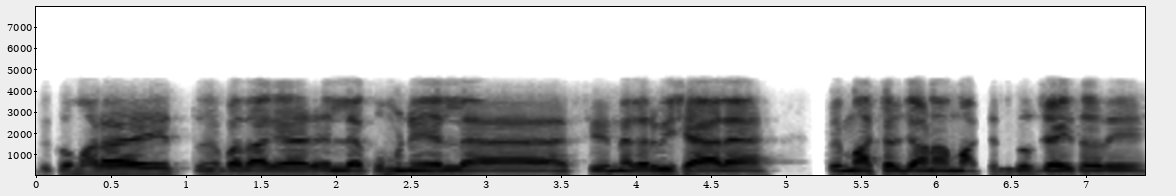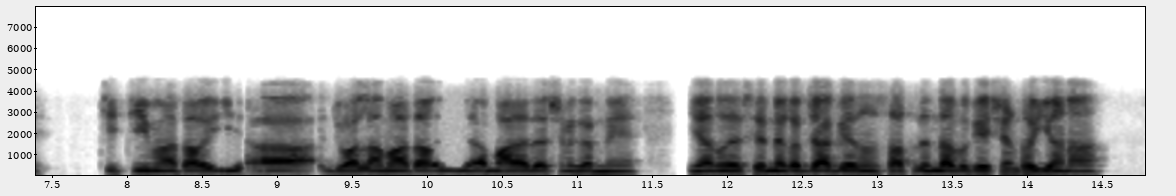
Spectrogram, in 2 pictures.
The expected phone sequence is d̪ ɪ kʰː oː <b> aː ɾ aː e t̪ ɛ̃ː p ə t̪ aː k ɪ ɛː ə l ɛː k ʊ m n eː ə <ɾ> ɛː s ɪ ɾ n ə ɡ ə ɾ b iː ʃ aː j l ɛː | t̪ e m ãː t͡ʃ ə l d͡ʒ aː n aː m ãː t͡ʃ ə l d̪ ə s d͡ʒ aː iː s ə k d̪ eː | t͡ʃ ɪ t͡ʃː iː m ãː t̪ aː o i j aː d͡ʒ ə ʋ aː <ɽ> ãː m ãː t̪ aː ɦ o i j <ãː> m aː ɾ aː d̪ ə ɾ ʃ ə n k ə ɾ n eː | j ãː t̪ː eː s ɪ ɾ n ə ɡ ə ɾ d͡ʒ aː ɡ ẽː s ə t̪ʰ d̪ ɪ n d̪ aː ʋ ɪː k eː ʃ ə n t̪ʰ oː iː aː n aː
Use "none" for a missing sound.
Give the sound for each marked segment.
m, l, l, aː

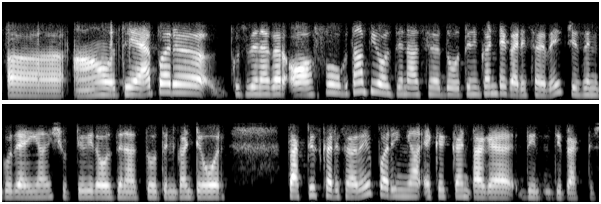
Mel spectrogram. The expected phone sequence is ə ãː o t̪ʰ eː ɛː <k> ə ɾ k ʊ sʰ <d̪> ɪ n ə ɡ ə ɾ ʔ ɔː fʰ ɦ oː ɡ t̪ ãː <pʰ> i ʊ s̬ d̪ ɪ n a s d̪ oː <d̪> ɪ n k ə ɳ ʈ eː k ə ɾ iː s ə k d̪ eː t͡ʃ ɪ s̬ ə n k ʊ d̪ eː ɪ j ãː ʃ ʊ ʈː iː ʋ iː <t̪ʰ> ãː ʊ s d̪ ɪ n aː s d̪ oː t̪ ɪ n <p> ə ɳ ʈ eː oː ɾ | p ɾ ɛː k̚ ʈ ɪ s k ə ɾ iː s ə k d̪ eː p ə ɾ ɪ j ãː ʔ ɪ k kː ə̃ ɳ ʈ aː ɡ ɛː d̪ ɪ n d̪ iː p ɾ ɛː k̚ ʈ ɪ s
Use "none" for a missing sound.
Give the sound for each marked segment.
p, d̪, p, t̪, t̪, k

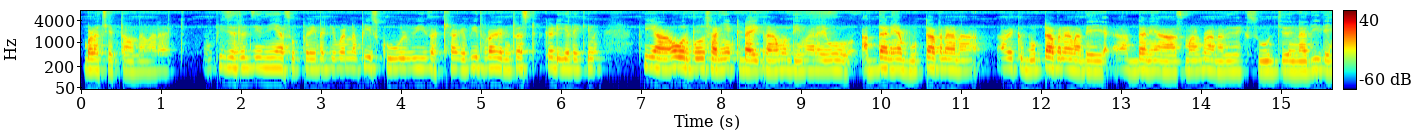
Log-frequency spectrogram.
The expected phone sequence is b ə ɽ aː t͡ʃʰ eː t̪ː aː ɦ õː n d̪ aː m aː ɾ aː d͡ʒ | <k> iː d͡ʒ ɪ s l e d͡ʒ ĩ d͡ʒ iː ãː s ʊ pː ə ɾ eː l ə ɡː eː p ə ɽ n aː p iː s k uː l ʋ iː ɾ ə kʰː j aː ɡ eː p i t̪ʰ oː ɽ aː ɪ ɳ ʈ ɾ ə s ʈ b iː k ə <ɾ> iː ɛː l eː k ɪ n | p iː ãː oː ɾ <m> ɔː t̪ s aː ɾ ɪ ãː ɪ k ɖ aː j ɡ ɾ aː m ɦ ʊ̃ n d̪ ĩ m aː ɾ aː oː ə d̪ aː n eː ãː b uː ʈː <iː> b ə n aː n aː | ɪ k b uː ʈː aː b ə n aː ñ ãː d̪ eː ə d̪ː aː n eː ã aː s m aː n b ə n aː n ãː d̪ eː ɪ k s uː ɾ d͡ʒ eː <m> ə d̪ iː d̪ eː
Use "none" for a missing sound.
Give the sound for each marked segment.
p, ɽ, b, aː, n

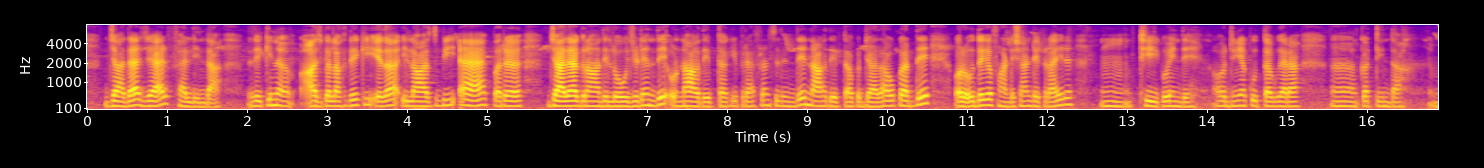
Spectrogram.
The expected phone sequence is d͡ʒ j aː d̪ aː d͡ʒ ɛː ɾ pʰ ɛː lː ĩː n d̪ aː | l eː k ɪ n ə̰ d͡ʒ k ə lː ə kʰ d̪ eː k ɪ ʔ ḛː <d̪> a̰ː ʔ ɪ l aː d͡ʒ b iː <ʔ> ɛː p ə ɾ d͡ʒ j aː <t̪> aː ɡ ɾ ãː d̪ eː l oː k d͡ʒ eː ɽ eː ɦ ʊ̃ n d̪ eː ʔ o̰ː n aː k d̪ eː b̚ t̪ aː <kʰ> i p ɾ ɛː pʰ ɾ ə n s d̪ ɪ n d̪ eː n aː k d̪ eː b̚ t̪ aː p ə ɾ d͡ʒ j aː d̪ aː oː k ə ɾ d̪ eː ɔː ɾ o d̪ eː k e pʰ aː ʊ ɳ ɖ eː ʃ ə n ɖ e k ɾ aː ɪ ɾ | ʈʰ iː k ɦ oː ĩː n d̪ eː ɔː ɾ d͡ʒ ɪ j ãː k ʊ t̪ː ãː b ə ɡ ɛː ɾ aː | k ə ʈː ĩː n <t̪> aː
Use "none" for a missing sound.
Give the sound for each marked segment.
d̪, ʔ, d̪, k, d̪

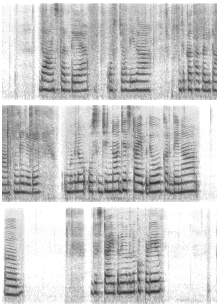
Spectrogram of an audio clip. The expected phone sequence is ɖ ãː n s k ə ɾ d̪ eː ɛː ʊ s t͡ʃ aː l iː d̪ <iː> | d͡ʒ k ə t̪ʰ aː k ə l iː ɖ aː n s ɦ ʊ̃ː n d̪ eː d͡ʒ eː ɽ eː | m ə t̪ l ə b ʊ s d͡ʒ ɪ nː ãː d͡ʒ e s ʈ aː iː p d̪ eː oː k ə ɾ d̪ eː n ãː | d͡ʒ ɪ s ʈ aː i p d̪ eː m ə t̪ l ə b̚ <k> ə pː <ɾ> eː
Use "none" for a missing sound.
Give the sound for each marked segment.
aː, k, ɽ

